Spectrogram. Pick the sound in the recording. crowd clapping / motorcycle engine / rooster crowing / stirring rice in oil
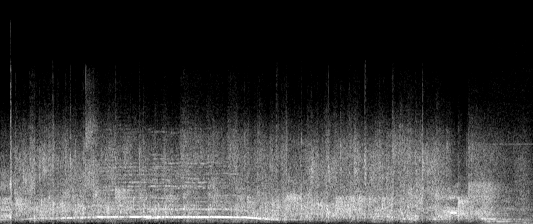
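crowd clapping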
